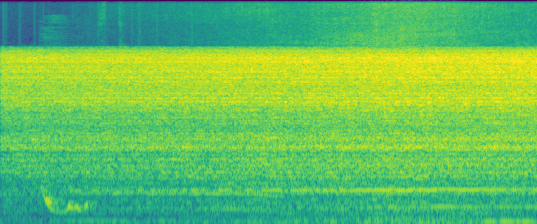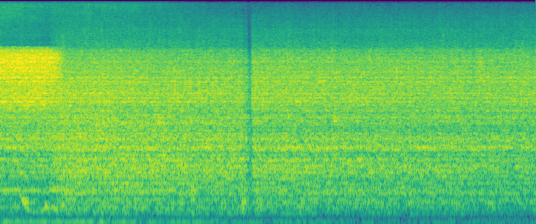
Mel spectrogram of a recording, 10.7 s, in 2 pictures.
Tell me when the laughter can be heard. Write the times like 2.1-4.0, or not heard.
0.4-1.0, 5.5-6.0.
